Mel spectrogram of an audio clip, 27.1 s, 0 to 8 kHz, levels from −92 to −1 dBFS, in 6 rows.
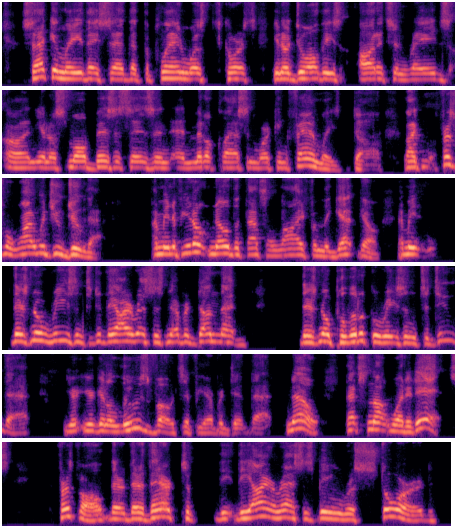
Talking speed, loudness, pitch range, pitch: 225 wpm, -25 LUFS, 160-205 Hz, 180 Hz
